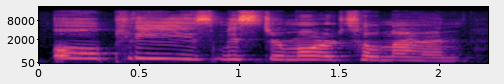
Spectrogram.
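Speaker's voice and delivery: high wheedling plea; pleading. Acted. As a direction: beg the big man sweetly. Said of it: "he pleaded".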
